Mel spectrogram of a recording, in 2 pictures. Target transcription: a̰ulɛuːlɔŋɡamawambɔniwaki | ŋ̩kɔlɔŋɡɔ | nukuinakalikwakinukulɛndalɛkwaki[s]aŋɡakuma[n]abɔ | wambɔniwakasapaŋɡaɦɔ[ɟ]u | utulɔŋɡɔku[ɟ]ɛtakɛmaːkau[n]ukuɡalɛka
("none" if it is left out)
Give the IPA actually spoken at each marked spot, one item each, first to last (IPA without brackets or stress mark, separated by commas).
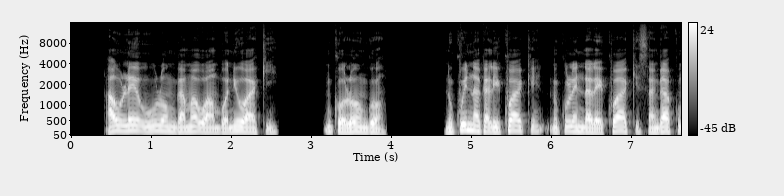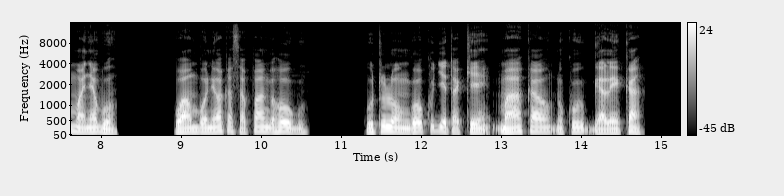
s, ɲ, ɡ, ɟ, n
